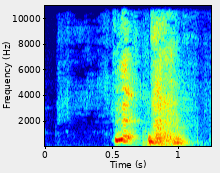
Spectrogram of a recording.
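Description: A single forceful sneeze: a short in-breath followed by an explosive burst of air.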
